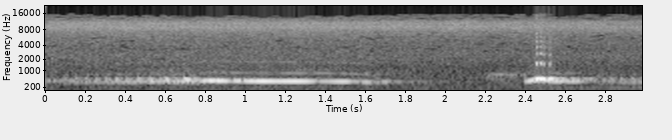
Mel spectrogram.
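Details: A puter pelung Barbary dove serves as a training voice for caged songbirds. A rolling low coo fades into a long, smooth, falling note; after a short gap, a fresh coo begins with a sudden burst.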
